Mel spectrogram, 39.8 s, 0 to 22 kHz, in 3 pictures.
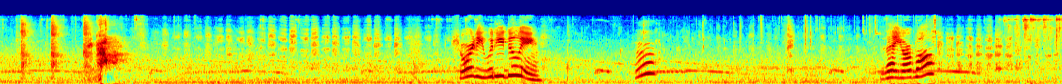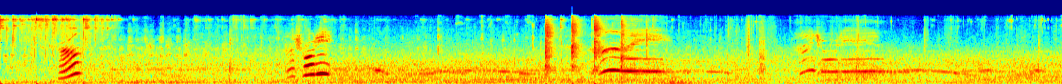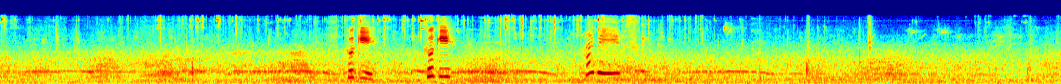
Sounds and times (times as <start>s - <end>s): Domestic animals, pets: 0.0s - 5.8s, 7.4s - 16.0s, 23.6s - 37.0s.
